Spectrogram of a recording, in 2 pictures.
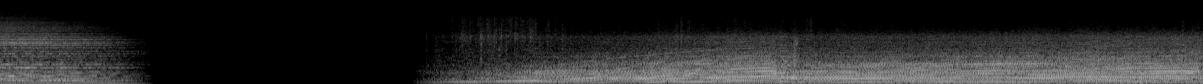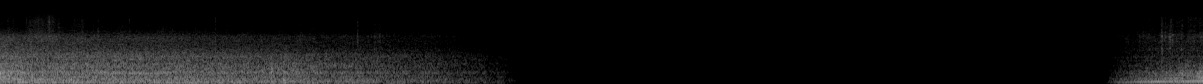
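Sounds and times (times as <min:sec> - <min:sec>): car engine accelerating: 0:04.2 - 0:14.6, 0:23.2 - 0:24.0.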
